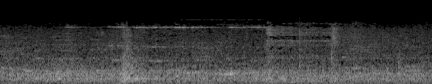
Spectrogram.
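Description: Train running on the rails, a steady rumbling clatter, with a thin high wheel squeal from just under a second in to about two and a half seconds.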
